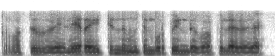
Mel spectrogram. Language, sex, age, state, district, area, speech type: Malayalam, male, 45-60, Kerala, Palakkad, urban, conversation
